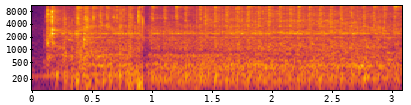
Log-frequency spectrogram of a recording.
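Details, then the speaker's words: Husqvarna 150BT backpack blower reassembled after a no-start (owner had replaced the coil several times), kill switch reconnected, airbox gasket missing: small two-stroke fires on the pull into a steady, even buzz; normal running. "he's a runner okay customer said it wouldn't start customer was wrong"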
